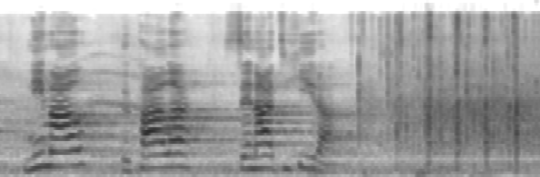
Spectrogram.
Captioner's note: audience applauds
